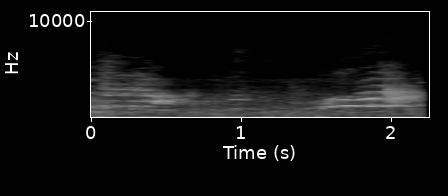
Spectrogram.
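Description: A toddler's high-pitched vocal sounds: a short squeal about half a second in, then a longer squeal that rises in pitch near the end.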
